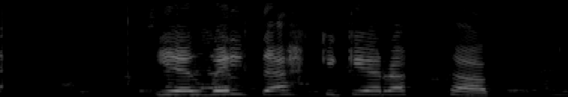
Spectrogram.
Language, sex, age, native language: Icelandic, female, 10, Polish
